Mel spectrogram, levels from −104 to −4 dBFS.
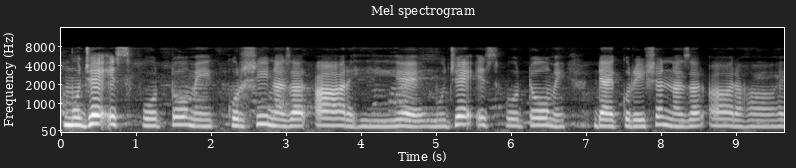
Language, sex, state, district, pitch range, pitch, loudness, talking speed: Hindi, female, Madhya Pradesh, Umaria, 215-260 Hz, 235 Hz, -21 LUFS, 110 wpm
